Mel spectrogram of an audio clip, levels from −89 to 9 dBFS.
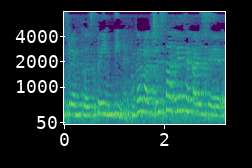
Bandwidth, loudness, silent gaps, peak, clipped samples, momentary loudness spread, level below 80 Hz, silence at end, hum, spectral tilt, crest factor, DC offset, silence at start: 8 kHz; -15 LUFS; none; -2 dBFS; under 0.1%; 2 LU; -42 dBFS; 0 s; none; -5 dB/octave; 12 dB; under 0.1%; 0 s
